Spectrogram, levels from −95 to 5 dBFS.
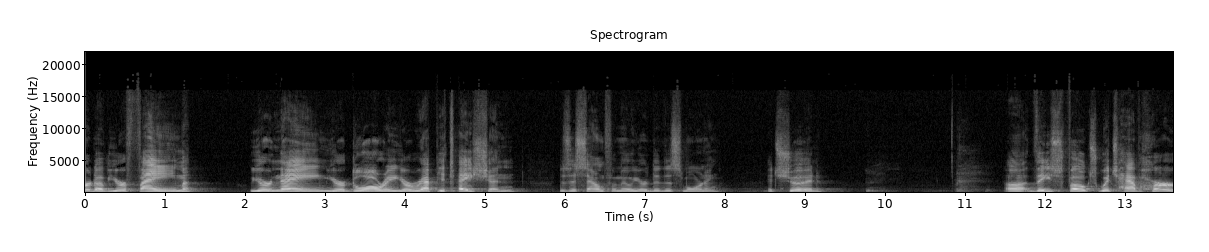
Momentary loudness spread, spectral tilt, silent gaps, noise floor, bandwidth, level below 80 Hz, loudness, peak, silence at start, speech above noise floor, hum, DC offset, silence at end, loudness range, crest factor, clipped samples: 15 LU; -5 dB/octave; none; -72 dBFS; 16 kHz; -80 dBFS; -26 LUFS; -8 dBFS; 0 s; 46 dB; none; under 0.1%; 0 s; 11 LU; 20 dB; under 0.1%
